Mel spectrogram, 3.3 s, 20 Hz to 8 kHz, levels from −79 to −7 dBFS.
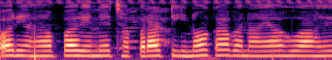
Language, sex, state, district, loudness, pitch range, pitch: Hindi, female, Chhattisgarh, Raipur, -16 LUFS, 240-255 Hz, 245 Hz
